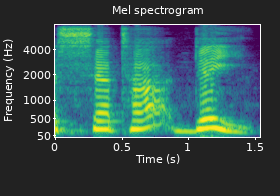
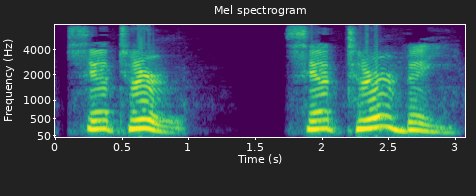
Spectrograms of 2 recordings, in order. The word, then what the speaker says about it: স্যাটারডে: সিলেবলের শেষে আর আছে, ব্রিটিশরা আর এর উচ্চারণ করে না, তাহলে উচ্চারণ হবে স্যাটারডে। আমেরিকানরা আর এর উচ্চারণ করে, তবে জিহ্বা বাঁকা করে পেছনে নিয়ে যায়, স্যাটারডে।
